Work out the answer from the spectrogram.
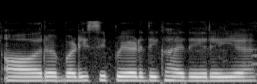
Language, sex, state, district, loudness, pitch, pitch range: Hindi, male, Chhattisgarh, Raipur, -12 LUFS, 180 Hz, 175-180 Hz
